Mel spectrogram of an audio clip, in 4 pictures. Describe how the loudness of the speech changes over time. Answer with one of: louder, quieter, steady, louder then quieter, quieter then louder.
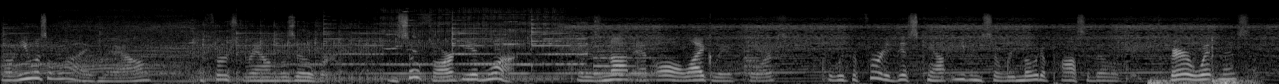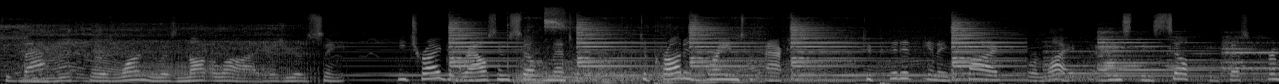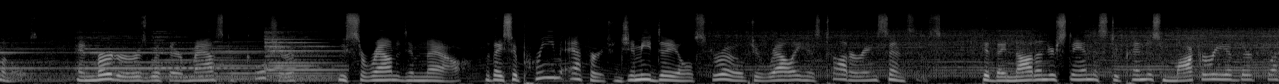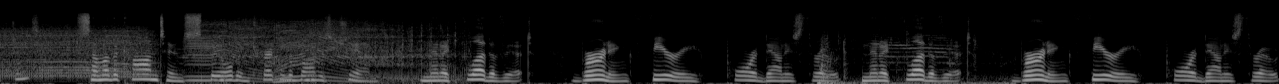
steady.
